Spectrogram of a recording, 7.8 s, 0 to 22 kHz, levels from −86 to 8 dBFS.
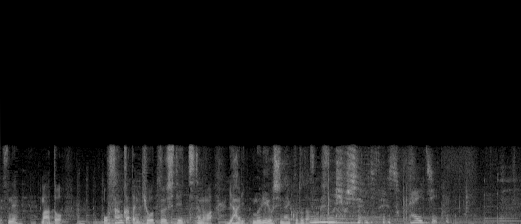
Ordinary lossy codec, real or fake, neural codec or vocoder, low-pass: none; real; none; none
